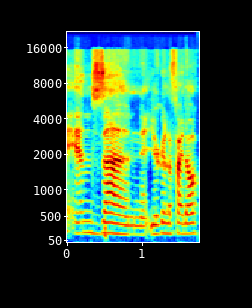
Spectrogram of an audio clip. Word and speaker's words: Ensign: of the membership would actually know how to pronounce the name of the magazine correctly. Enzyme Enzen.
